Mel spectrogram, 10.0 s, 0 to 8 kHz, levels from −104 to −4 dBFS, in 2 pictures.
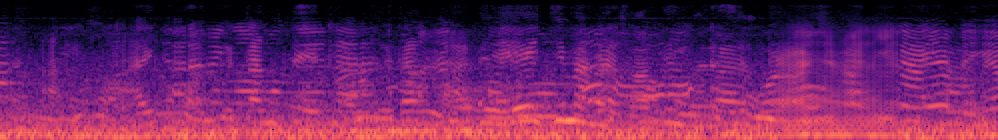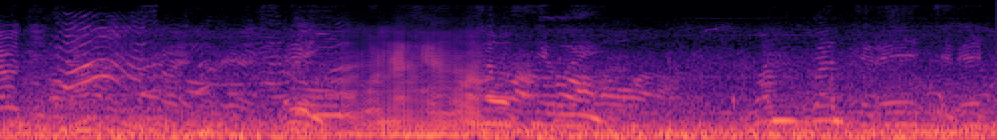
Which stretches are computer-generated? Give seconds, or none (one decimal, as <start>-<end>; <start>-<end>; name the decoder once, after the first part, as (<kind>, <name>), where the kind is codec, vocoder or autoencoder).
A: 3.9-4.5 (vocoder, Vocos); 6.7-7.4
